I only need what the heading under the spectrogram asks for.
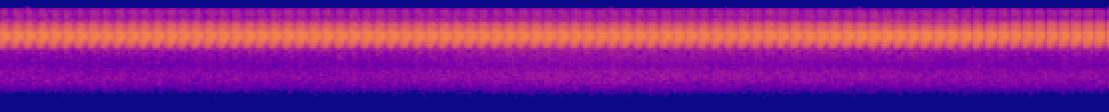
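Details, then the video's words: Crickets calling in a hot summer meadow: a bright, sustained high trill pulsing regularly about three times a second, no other sounds, from a composed ambient mix. "Sound of Crickets in a Hot Meadow"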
